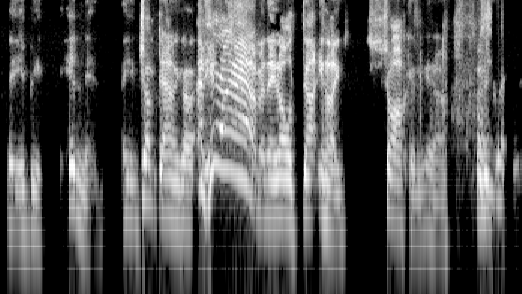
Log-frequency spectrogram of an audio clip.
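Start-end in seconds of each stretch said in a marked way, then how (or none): 2.6-3.5 high, loud "here I am" burst; surprise shout. Retold or imitated. Ghost leaping from the window at the diners, loud high shout. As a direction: leap out and startle them. Ghost jumps out to scare guests.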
